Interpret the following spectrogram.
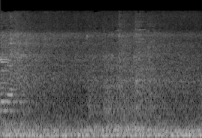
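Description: Steady low rumble of engines and traffic noise at a railway level crossing, heard in a gap between repeats of the crossing's looped loudspeaker warning.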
